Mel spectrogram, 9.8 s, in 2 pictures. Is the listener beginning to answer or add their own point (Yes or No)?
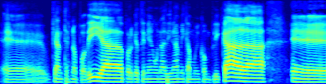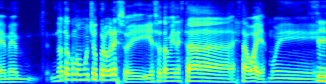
Yes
